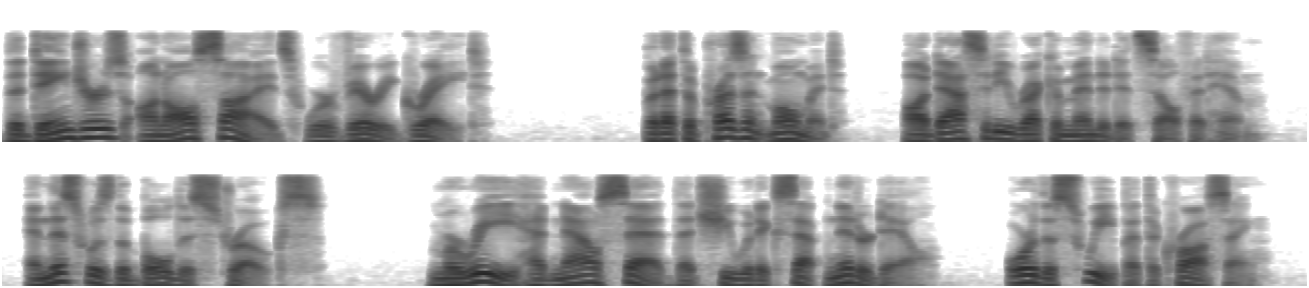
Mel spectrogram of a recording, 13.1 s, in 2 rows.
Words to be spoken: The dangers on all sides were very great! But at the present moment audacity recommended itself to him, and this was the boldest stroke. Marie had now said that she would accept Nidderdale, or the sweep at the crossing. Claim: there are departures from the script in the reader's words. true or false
true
